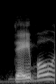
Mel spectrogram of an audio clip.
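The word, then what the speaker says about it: Daboll: able to under um dabo is how you pronounce his name yeah who you know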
